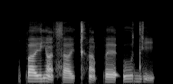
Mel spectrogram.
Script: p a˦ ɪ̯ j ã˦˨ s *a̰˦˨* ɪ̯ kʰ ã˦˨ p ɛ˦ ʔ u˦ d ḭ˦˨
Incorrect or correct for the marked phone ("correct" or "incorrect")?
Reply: incorrect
